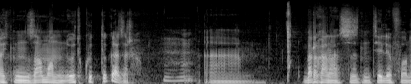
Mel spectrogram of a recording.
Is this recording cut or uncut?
uncut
